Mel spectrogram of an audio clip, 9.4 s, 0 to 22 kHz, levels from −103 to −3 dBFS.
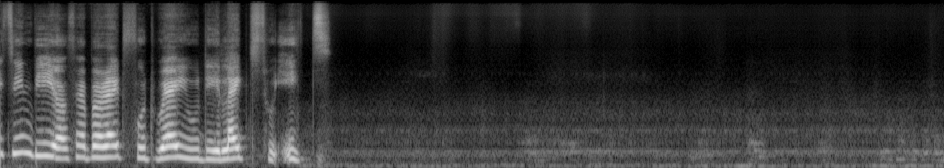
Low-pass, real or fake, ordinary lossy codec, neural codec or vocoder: none; fake; none; autoencoder, 48 kHz, 32 numbers a frame, DAC-VAE, trained on Japanese speech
